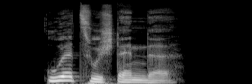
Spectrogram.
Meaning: nominative/accusative/genitive plural of Urzustand
- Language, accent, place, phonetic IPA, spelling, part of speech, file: German, Germany, Berlin, [ˈuːɐ̯ˌt͡suːʃtɛndə], Urzustände, noun, De-Urzustände.ogg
